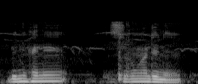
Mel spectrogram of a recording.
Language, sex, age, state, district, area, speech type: Bodo, male, 18-30, Assam, Udalguri, rural, spontaneous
